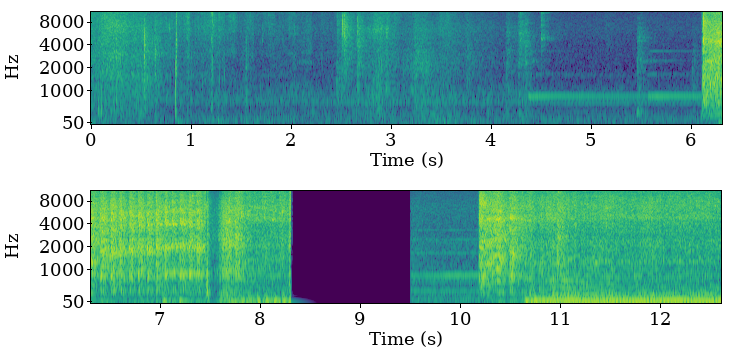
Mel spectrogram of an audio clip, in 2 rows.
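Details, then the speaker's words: Toyota Cressida MX83 on a freshly built temporary exhaust, cold start after reconnecting the battery: starter grinds, the engine catches, then idles low and slightly lumpy with good oil pressure; owner suspects distributor adjustment is needed. "She's running. Got her fired up. The idle's a little rough."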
